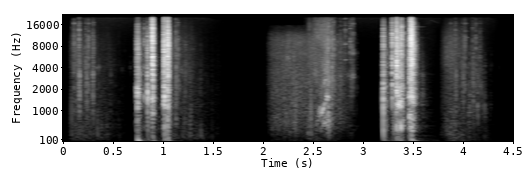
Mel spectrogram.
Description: rpk_reload.ogg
